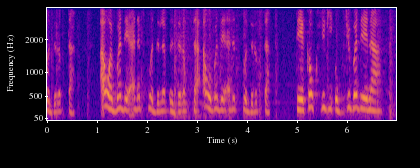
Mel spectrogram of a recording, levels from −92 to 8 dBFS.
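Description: Noise suppressor artifacts run through the whole clip: background noise drops by about 15 dB between phrases and swells under speech, leaving a residue that shows on a spectrogram as patchy, flickering noise cells, with nothing above 4 kHz from the narrowband call path. From 2.54 to 3.78 s, the noise suppressor is catching up after the room noise jumps about 10 dB around 2.5 s. For 1.24 s it removes only about 9 dB, so a brighter noise band appears on the spectrogram before gradually darkening.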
